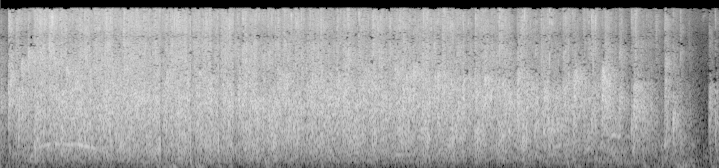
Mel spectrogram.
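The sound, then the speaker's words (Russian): A large audience applauds steadily, a dense, even wash of clapping that holds strong for about six seconds before tapering off at the end. “Я думаю, что сейчас опять с аплодисментами все будет в порядке.”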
